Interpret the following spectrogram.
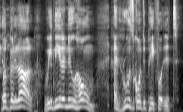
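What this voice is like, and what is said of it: Put-on African accent. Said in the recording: “That's an African accent.”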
